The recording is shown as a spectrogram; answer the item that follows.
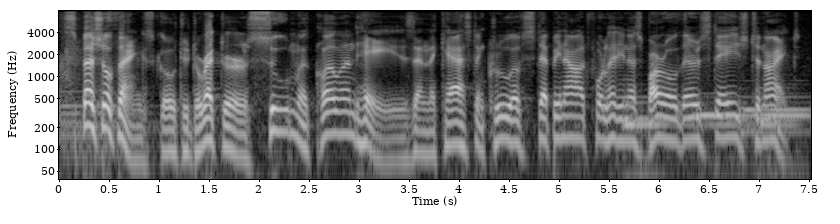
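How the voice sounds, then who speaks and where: A man's voice: mid-range voice, big pitch swings, normal speed, few pauses. A man announcing in a scripted radio show style, reading out a sign-off and credits. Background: guitar music.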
